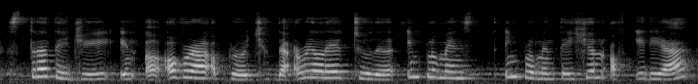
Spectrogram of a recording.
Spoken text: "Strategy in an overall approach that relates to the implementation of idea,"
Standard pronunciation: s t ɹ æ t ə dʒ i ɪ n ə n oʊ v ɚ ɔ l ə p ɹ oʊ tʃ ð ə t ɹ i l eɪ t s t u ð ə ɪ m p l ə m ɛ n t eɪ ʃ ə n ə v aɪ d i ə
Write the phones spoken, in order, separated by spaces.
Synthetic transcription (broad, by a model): s t ɹ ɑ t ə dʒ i ɪ n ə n oʊ v ɚ ɔ l ə p ɹ oʊ tʃ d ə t ɹ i l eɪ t t u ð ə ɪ m p l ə m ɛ n t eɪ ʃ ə n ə f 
